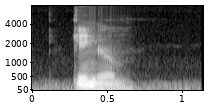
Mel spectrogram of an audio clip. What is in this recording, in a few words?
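"gingham", American English; pronunciations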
